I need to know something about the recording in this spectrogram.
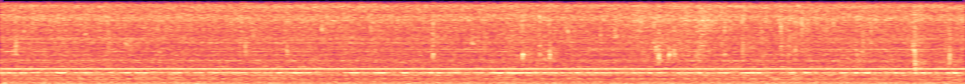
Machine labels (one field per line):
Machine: pump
